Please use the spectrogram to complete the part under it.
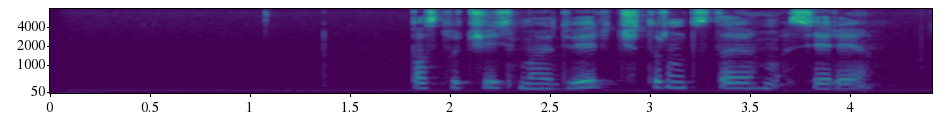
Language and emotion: Russian, neutral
